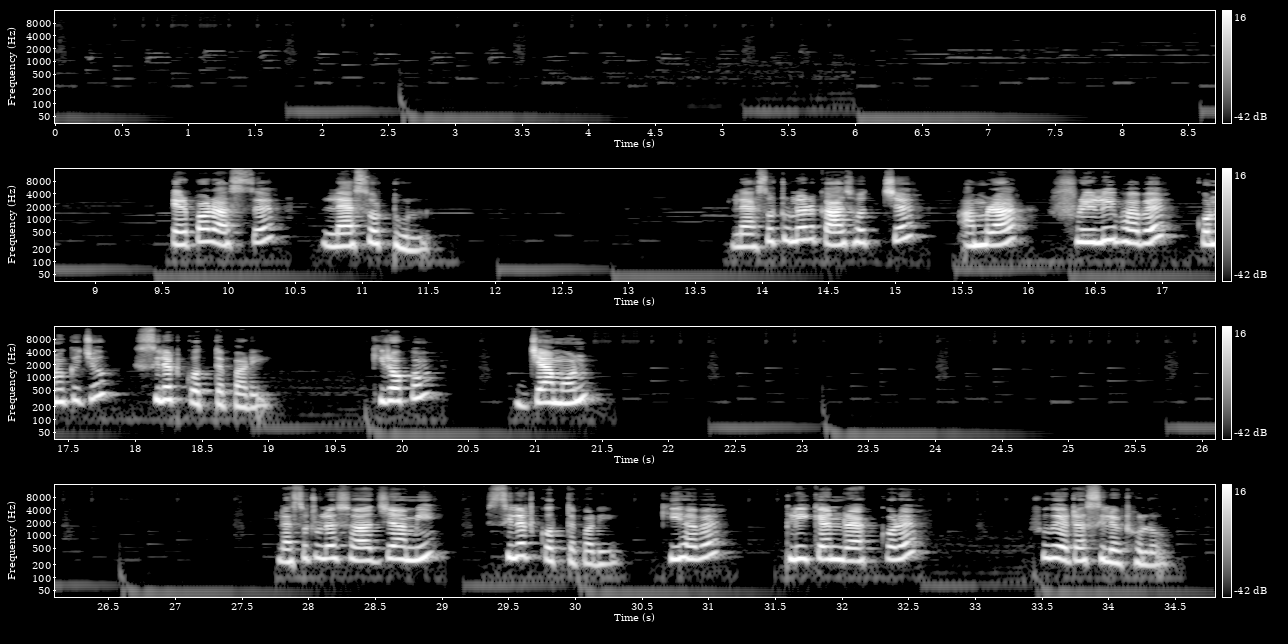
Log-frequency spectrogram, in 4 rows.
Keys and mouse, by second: 1.1 space, 1.2 click, 1.3 space, 4.8 click, 23.3 super+Num_Lock, 25.0 space, 25.6 space, 29.2-34.8 drag.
